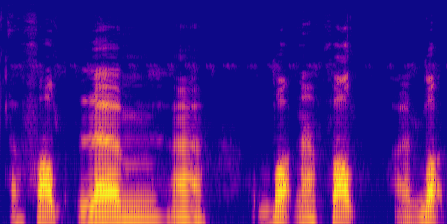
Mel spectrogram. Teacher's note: dia bukan qalqalah ha dia tidak boleh dipantulkan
